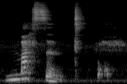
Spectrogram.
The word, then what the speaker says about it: mustn't: you pronounce it it's mustn't john must the t the first t is a silent t john must stay mustn't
